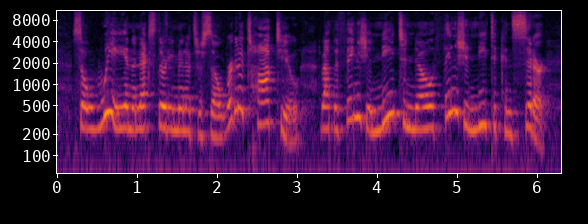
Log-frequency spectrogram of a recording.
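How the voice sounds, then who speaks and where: A woman with a fairly high pitch and lively intonation speaks in an ordinary speaking voice. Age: 60s. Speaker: TV show host. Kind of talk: interview introduction.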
